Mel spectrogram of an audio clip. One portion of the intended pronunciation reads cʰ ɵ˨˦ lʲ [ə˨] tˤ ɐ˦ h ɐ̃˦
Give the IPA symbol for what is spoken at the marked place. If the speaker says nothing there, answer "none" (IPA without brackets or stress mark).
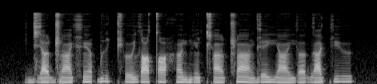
ɨ˨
